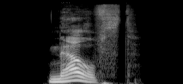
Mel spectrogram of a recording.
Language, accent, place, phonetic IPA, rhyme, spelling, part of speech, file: German, Germany, Berlin, [nɛʁfst], -ɛʁfst, nervst, verb, De-nervst.ogg
- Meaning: second-person singular present of nerven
